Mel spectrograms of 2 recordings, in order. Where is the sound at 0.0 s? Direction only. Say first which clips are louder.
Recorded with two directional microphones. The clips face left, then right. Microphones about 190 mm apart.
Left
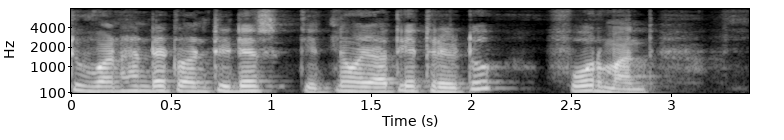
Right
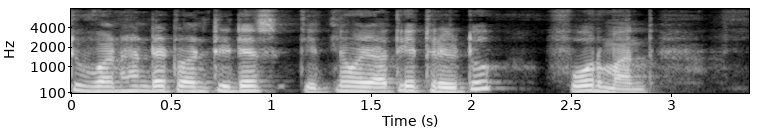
Right 4 dB; 30° right (ahead or behind).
